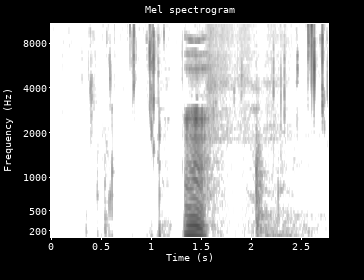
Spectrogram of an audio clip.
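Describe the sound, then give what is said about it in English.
Someone takes a sip of red wine: soft wet mouth clicks, a brief swallow with a short hummed 'mm', then a breathy exhale. “Oh, let's have a sip of Reed and Wine to get us in that place.”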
